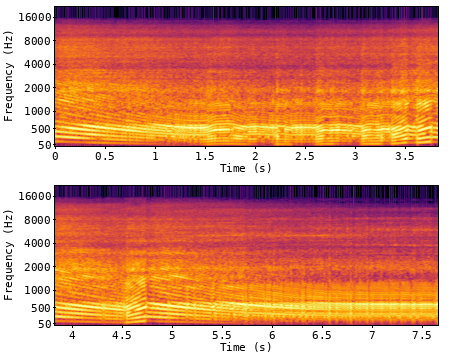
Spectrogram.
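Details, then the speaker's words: Homelite Super XL two-stroke chainsaw: screams high, pitch surging and dipping unevenly off throttle; lean on the low-speed circuit, needs carburetor adjustment or the diaphragm to soften up. "hmm definitely lien on the bottom and either gonna have to adjust that or maybe just let the carburetor diaphragm kind of soften up here"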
